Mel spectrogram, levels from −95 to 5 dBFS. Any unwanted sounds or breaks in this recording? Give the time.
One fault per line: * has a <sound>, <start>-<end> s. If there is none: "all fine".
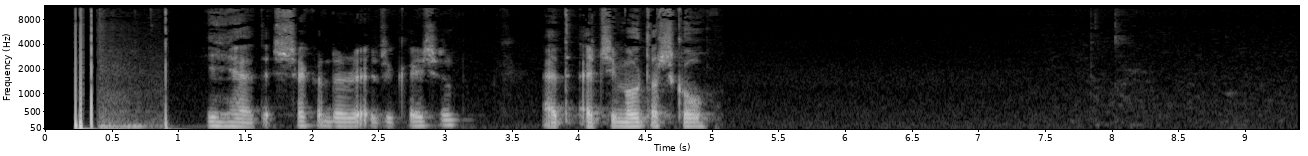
all fine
